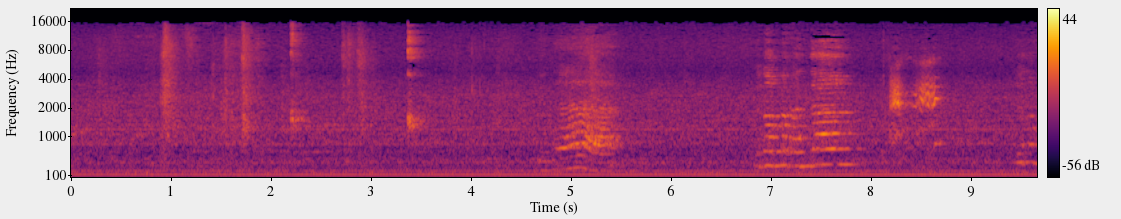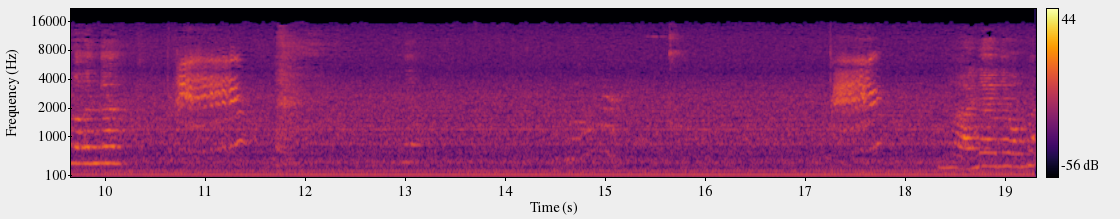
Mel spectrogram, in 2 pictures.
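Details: A Scottish Fold cat gives a string of short, wavering meows when its owner says she is leaving, with a woman's voice between them.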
